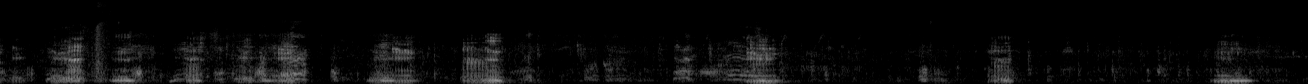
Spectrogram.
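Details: Pigs on a farm in Golaghat, giving low rough grunts and short squeals in separate bursts about every one to two seconds, with quieter shuffling between calls.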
